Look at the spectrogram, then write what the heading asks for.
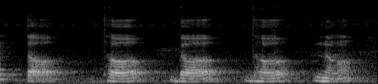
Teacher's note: क्योंकि जब हम तय वर्ग के वर्णों का उच्चारण करते हैं, बोलते हैं, तो हमारी जीवा का अग्रभाग हमारे ऊपरी जबड़े के जो दांत हैं उनके पिछले हिस्से से टकराता है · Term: दंतीय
